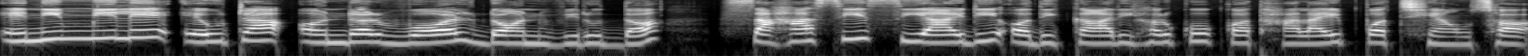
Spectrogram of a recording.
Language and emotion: Nepali, neutral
